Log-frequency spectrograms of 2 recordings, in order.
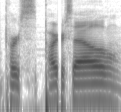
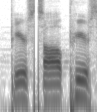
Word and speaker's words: Pearsall: I mean, obviously the Ricky Parcell or Pearsall is how you say it.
